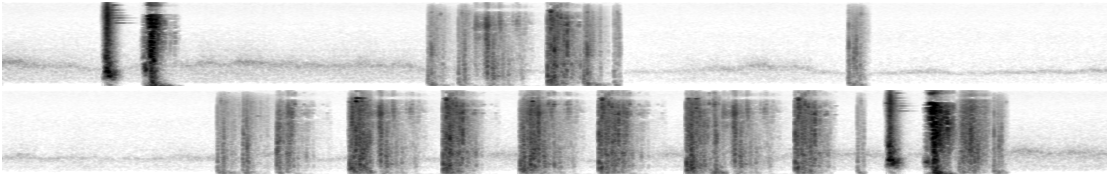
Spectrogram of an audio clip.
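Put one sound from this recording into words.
Heavy melee blows land with sharp thuds.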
